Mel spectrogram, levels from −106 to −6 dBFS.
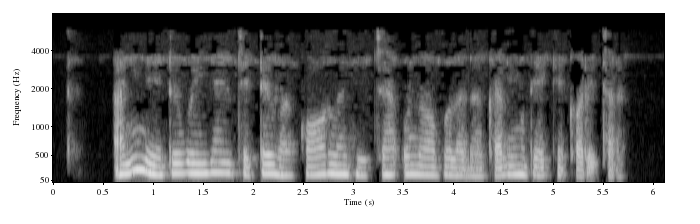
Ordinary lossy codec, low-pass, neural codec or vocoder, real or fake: MP3, 24 kbps; 7.2 kHz; codec, 24 kHz, 0.9 kbps, WavTokenizer, medium speech release version 2; fake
